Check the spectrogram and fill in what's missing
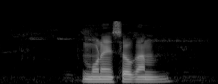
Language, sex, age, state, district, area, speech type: Santali, male, 30-45, Jharkhand, East Singhbhum, rural, spontaneous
